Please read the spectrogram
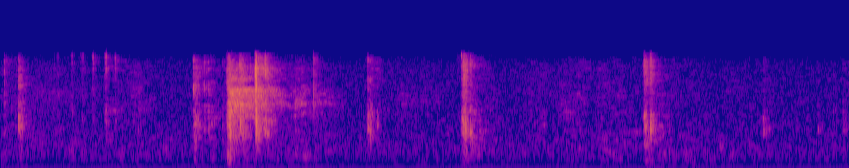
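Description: Faint, scattered computer keyboard keystrokes as a shell command is typed: a few isolated clicks, with a short flurry about two seconds in.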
